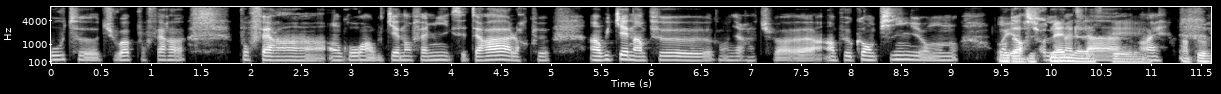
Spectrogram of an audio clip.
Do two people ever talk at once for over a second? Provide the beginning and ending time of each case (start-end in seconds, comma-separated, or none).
9.5-11.1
